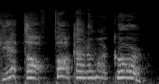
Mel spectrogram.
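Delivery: put-on shrill, very high, drawn-out, drunken raging scream. Retelling a drunken fight in a car, imitating own screaming. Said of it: "I'm screaming, I'm raging".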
